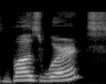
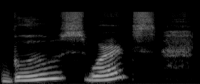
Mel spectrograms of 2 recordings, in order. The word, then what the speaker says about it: buzzwords: You mispronounce some words, so it's elicit, not elicitate. Is buzzwords, not booze words.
